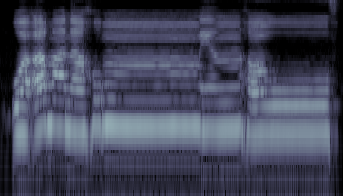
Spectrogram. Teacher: Sekarang nomor 2, idgham mutamatsilain, yaitu jika ada mim sukun bertemu dengan huruf mim atau idgham mimi atau juga sering disebut dengan idgham misli. Cara bacanya yaitu memasukkan huruf mim ke dalam huruf mim kedua disertai gunnah, kira-kira 2 rakaat.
